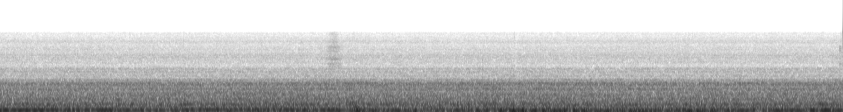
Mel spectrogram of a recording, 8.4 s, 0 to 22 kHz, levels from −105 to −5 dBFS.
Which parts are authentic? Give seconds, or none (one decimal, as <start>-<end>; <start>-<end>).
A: 0.0-8.4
